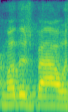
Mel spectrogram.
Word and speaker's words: Mothersbaugh: Mark Mothersbaugh is how it's said, but the answer is Michael Giacono.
